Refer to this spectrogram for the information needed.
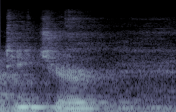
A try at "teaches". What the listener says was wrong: Teaches. Put an S out there. Listen for the S.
